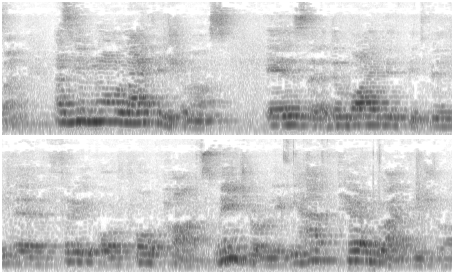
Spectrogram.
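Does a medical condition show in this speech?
No.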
